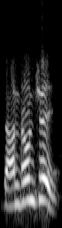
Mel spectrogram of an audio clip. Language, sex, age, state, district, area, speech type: Bodo, male, 45-60, Assam, Chirang, rural, conversation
